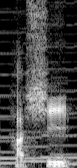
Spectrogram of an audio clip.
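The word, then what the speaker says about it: 橋: that one is the kanzi for hashi for bridge which is the one uh we have here accent on the last syllable.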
